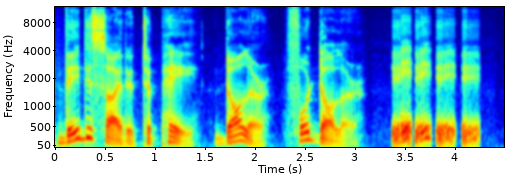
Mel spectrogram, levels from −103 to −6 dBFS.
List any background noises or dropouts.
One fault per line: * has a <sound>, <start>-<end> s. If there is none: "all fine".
* has a laugh, 3.4-4.3 s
